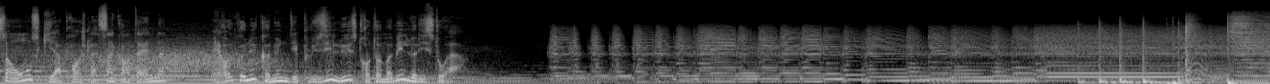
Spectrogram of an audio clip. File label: voiceover audioguide porsche 911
